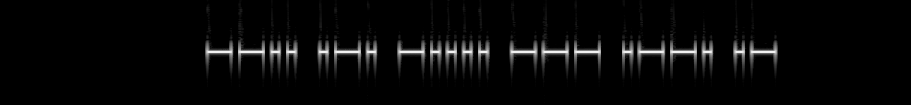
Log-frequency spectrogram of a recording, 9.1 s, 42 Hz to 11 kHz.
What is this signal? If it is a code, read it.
Morse code, heard as a keyed tone, about 15 wpm, 700 Hz. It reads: ZR6OPA
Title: DXCC-100 Call Signs - 6 Characters - Repeated 2x - 15wpm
